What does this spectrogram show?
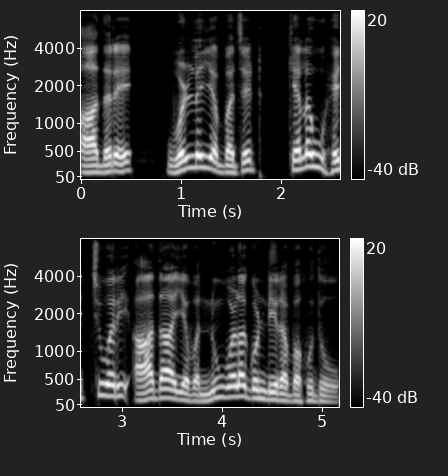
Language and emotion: Kannada, neutral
